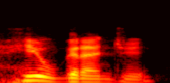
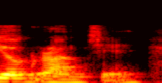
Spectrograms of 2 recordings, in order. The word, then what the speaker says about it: Rio Grande: H I said H Grande. But you're right. Hio Grande. Hio Grande.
